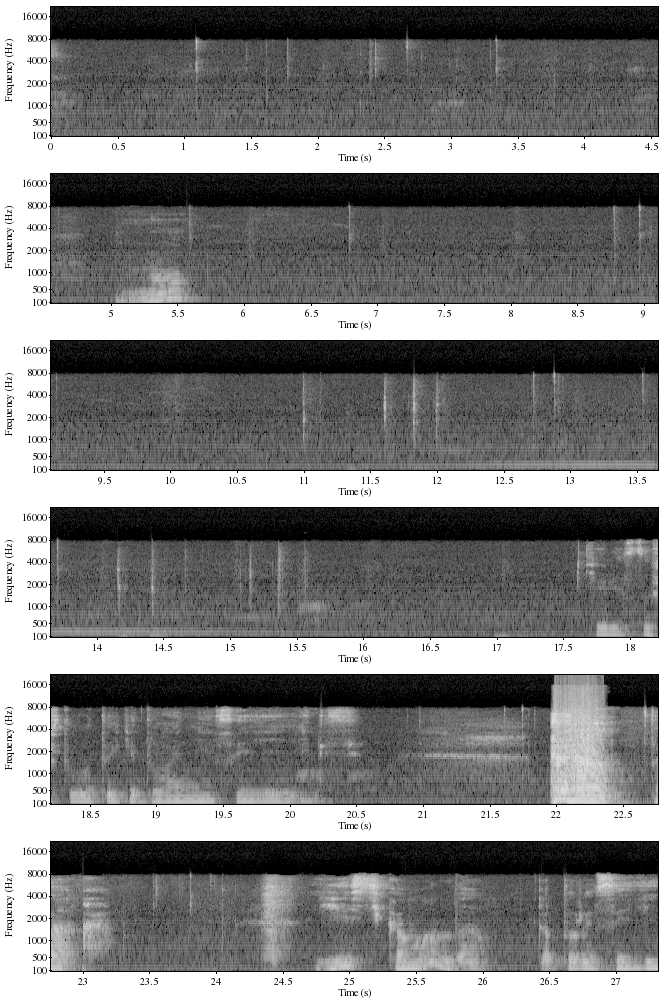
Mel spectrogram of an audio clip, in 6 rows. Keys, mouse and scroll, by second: 1.7-4.8 middle drag, 5.6-8.6 middle drag, 8.7 click, 11.6 ctrl+r, 13.5 click, 15.1 ctrl+r, 22.2-23.9 middle drag.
